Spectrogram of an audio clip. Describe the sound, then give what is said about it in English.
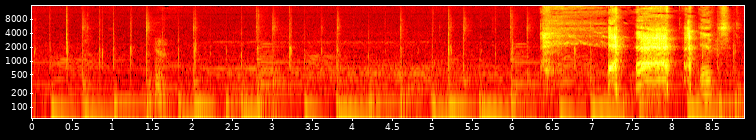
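Over a steady, thumping low beat, a big, harsh cough bursts out near the end in a couple of loud, rough blasts that briefly drown out everything else. “Did you hear that big massive cough?”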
